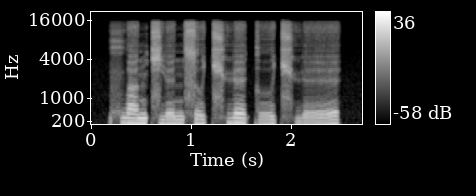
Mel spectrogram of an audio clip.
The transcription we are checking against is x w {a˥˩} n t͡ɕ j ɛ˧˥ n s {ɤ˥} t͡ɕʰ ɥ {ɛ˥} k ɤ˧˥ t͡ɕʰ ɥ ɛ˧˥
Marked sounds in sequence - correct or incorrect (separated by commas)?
incorrect, incorrect, correct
